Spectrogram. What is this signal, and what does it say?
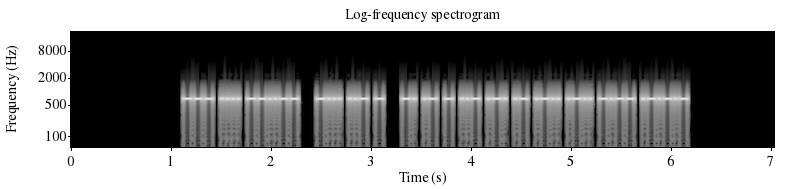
Morse code, heard as a keyed tone, about 44 wpm, 700 Hz. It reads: OH, BUT NATURALLY.
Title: Sentences from Top 1300 Words 45wpm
